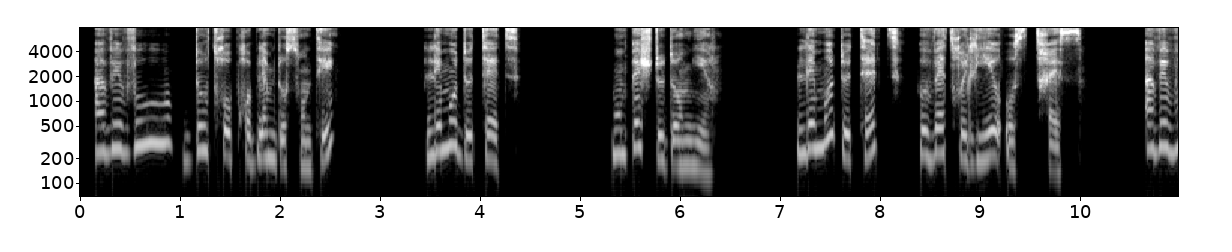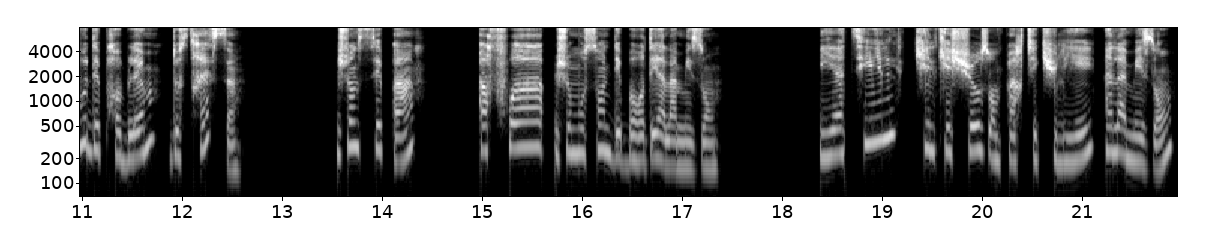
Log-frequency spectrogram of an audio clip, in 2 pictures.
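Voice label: African French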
